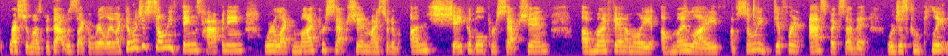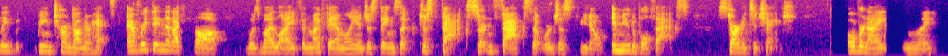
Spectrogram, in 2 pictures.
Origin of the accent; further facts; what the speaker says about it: New York, United States; also born or lived in East Hampton, New York; when I was growing up in East Hampton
